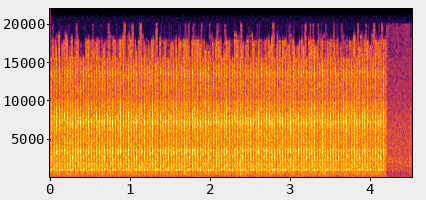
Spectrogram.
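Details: VW Bora 1.9 PD diesel at idle, first start after timing kit replacement: engine runs well but a busy, uneven rattle, pulsing beat and vibration; owner suspects the clutch dual-mass flywheel damper, not replaced with last year's clutch.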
